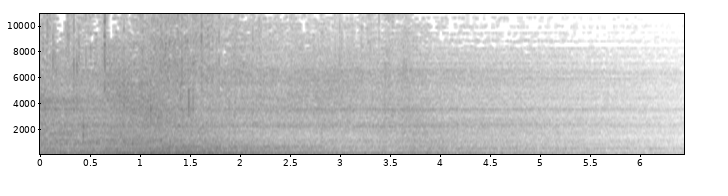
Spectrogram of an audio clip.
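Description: Deep rumbling sound effect of a fiery logo reveal, the tail of a boom, fading slowly away over several seconds.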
